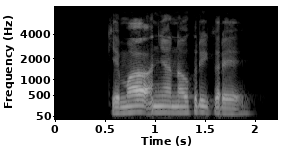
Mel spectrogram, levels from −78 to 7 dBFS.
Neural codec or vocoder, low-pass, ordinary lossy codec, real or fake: none; 7.2 kHz; Opus, 24 kbps; real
